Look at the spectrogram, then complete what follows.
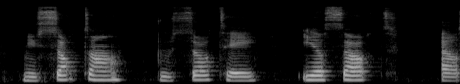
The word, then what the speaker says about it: sortent: Nous sortons, vous sortez, ils sortent, elles sortent. The only difference here is that you do pronounce the T, the first T, on this final conjugation.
